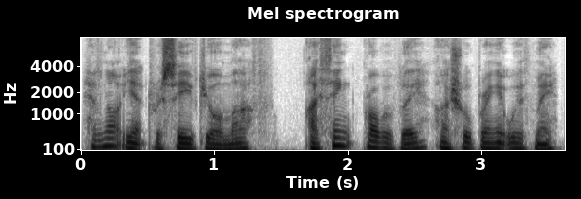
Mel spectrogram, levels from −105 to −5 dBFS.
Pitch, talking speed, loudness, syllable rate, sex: 105 Hz, 265 wpm, -16 LUFS, 6.3 syllables/s, male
